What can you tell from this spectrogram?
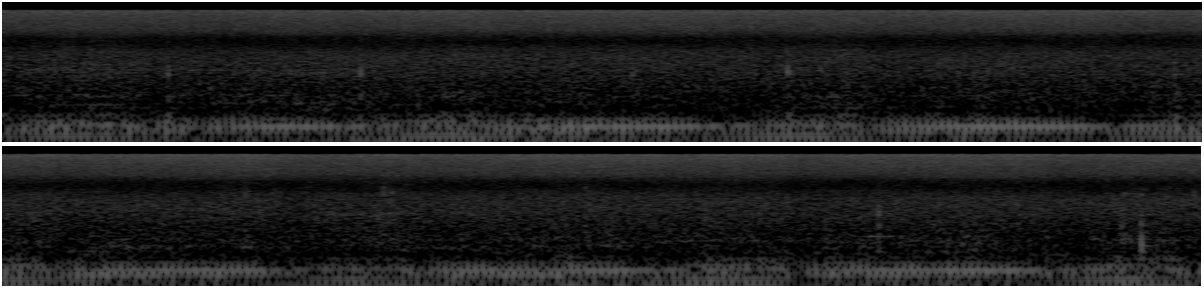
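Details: Low steady hum of traffic or engine noise with faint clicks, and no animal voices.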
